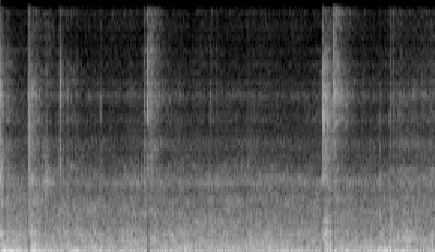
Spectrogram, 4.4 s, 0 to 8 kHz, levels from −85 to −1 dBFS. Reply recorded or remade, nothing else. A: remade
